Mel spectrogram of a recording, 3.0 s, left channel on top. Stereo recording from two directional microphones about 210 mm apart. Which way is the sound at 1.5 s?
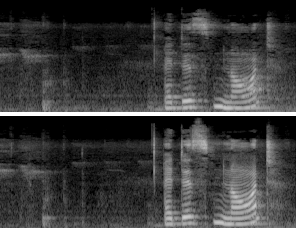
45° right (ahead or behind).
